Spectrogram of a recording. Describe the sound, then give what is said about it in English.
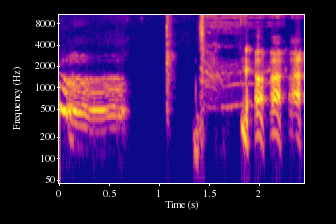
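A dog whines with a drawn-out, wavering whimper, then lets out a quick series of short, sharp yips, with a brief click between them. “Shut that dog up, badass.”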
